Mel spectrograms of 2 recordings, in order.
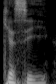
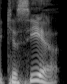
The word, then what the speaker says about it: Kessie: Så det finns ingen anledning att säga Kessi när han heter Kessie för att det är det som är den enkla regeln.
